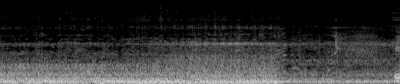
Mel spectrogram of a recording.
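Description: Vehicle engine and road noise heard from inside a vehicle driving a mountain road, a steady low rumble that drops away about three seconds in.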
